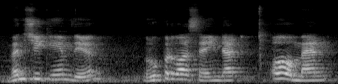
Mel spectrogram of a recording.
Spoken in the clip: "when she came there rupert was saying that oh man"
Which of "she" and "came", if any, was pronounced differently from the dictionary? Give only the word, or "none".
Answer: none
